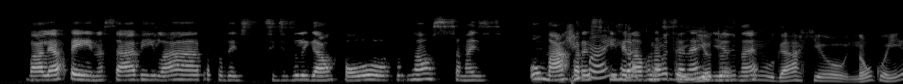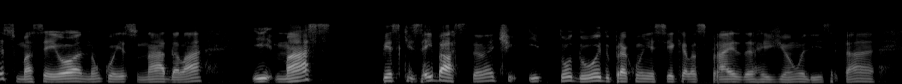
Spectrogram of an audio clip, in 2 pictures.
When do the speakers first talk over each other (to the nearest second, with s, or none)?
5 s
